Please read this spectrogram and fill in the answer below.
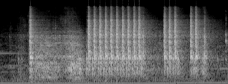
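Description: Lexus IS300's starter clicking rapidly on a dead battery as the key is turned, in three bursts, the middle one the longest: the engine does not crank or start.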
